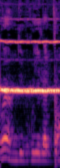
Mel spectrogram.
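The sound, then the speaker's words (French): A phone alarm, set as a reminder to take a pill, rings as a steady, high electronic tone that holds unbroken under someone talking. “Pardon, ça c'est mon alarme.”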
